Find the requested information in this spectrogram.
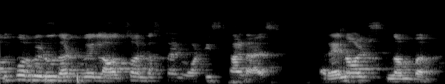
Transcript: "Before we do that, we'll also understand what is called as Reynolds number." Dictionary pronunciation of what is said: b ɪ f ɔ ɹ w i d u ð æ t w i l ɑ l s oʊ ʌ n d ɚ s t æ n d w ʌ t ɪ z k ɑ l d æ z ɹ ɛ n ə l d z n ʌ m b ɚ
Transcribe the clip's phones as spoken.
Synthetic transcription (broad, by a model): b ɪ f ɔ ɹ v i d u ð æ t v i l ɑ l s oʊ ʌ n d ɚ s t æ n d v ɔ t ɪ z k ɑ d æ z ɹ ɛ n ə l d s n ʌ m b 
